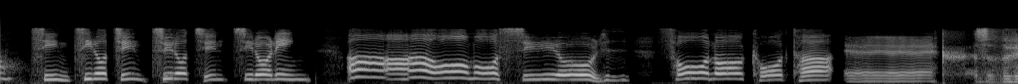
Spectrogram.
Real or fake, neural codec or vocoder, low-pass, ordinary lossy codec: fake; codec, 16 kHz, 0.5 kbps, X-Codec, HuBERT features, trained on LibriSpeech; 5.4 kHz; none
